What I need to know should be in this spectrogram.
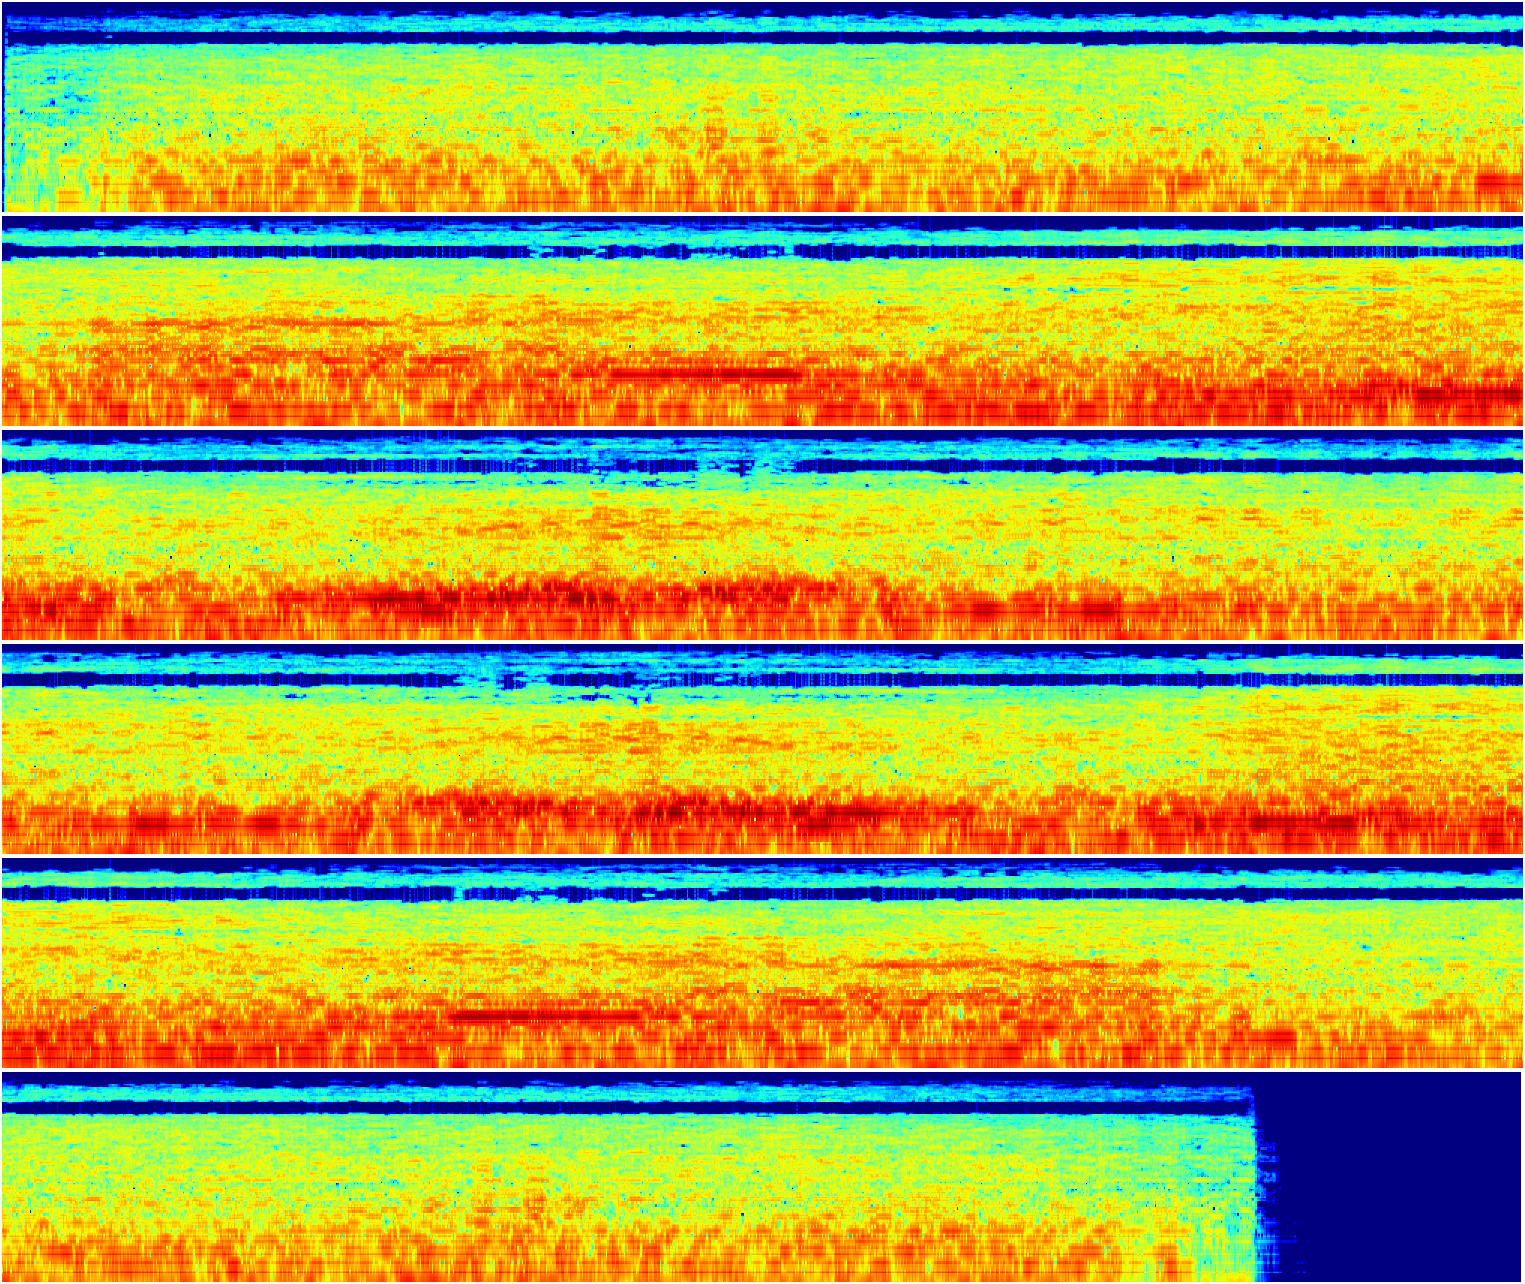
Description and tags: A pulsating whining eerie sound depicting a UFO hovering over a field. This sound was created from manipulated waveform generated sounds. However, if you decide to use this in a movie, video or podcast send me a note, thx.
eerie, otherworldly, sound, space, ufo, ufo-sound, waveform-generated, weird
